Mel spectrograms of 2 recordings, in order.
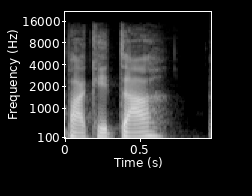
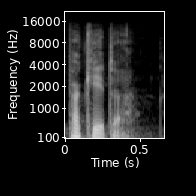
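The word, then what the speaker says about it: Paquetá: er Paqueta äh, ausgesprochen wird und nicht Paketa.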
